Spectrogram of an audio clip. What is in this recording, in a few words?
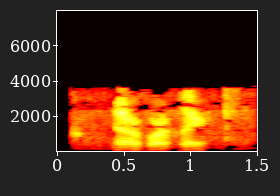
Police Patrol, Dispatch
